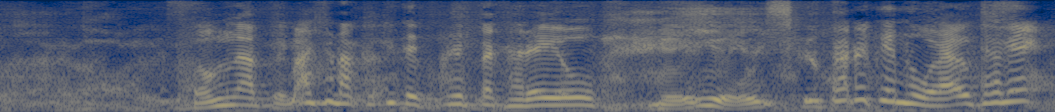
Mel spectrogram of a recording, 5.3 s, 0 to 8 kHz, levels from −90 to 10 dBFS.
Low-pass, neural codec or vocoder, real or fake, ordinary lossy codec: none; codec, 16 kHz, 1 kbps, FreqCodec, larger model; fake; none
